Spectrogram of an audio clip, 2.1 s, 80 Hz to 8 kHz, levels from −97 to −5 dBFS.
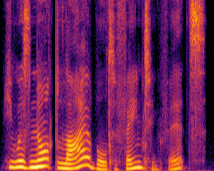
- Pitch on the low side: No, high, 245 Hz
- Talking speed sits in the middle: Yes, average, 195 wpm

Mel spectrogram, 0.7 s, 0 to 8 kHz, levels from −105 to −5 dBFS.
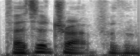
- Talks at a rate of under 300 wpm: No, fast, 425 wpm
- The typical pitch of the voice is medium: No, low, 115 Hz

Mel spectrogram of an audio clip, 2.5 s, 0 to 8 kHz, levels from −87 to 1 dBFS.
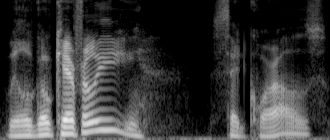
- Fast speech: No, slow, 120 wpm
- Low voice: Yes, low, 130 Hz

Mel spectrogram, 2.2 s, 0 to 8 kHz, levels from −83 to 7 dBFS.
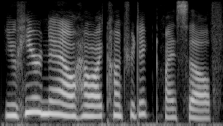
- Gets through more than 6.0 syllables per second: No, 4.7 syllables/s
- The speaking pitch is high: Yes, very high, 250 Hz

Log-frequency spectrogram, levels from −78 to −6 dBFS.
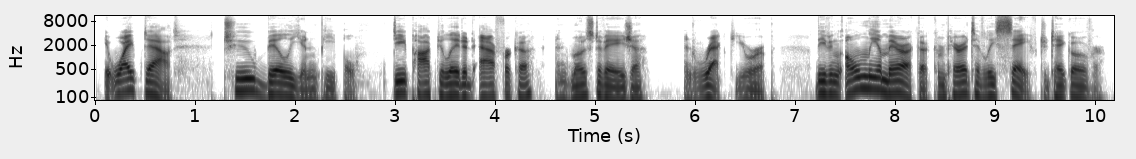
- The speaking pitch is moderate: No, low, 100 Hz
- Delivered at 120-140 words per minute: Yes, slow, 135 wpm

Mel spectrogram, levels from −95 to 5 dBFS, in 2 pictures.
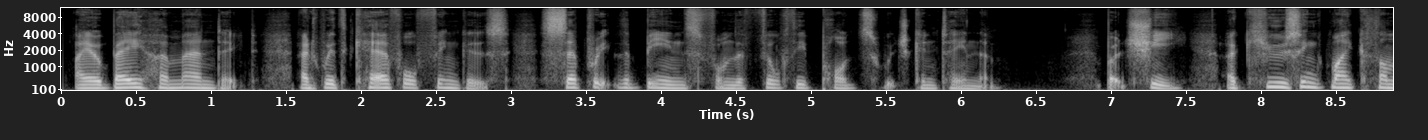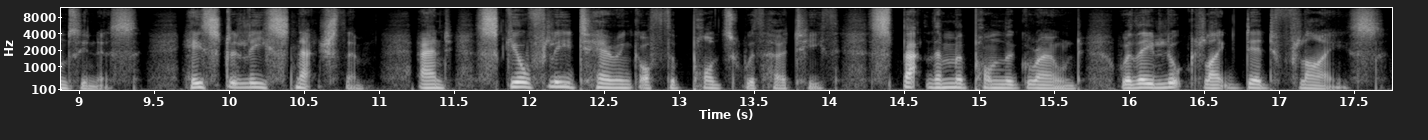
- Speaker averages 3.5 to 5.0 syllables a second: Yes, 4.7 syllables/s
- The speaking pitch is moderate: Yes, medium, 145 Hz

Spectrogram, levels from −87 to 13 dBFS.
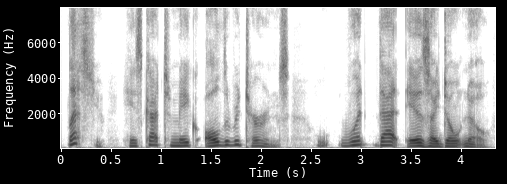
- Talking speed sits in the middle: No, fast, 220 wpm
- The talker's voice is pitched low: No, medium, 170 Hz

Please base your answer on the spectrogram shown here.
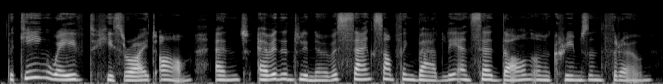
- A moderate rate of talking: Yes, average, 170 wpm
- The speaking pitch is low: No, high, 215 Hz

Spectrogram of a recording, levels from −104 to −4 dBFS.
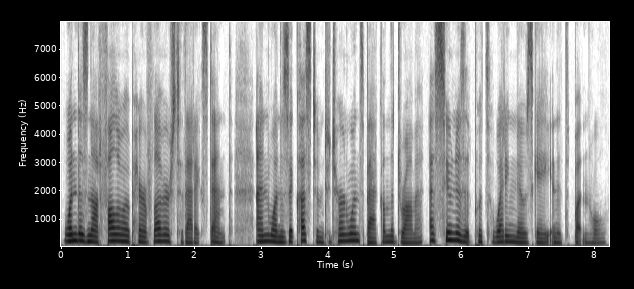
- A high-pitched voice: Yes, high, 195 Hz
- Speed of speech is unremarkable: No, fast, 240 wpm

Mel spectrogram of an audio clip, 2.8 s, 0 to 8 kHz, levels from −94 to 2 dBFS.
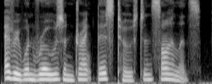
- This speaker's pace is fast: No, average, 170 wpm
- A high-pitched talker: No, medium, 180 Hz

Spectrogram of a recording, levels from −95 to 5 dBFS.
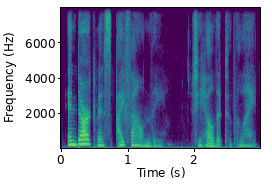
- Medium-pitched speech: Yes, medium, 175 Hz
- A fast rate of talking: Yes, fast, 220 wpm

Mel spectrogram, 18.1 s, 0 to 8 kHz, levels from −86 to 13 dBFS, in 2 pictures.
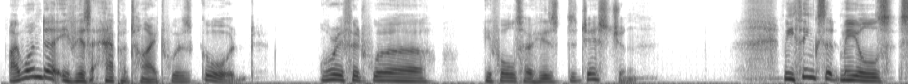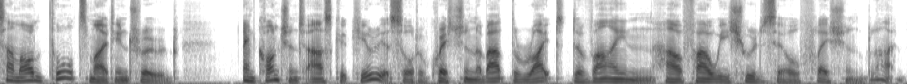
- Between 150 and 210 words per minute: No, average, 140 wpm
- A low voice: Yes, low, 120 Hz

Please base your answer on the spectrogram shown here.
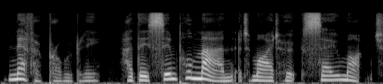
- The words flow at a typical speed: Yes, average, 155 wpm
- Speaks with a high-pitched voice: Yes, high, 195 Hz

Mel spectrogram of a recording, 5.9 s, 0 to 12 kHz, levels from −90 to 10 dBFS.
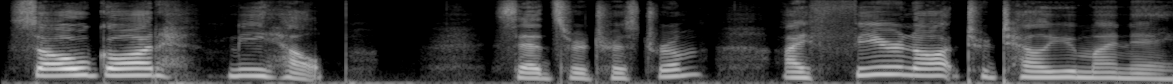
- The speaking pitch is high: Yes, high, 210 Hz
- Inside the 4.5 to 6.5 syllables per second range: No, 3.5 syllables/s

